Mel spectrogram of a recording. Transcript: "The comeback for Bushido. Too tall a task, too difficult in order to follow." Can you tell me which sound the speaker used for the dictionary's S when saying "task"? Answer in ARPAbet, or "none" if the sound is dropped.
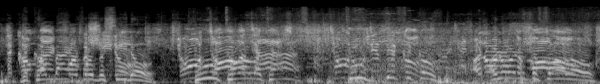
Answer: none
